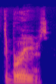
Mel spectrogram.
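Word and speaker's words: de Brueys: I've been calling him Warren Debrueys for I don't know, Debrueys or Debrees. It's Debrueys.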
